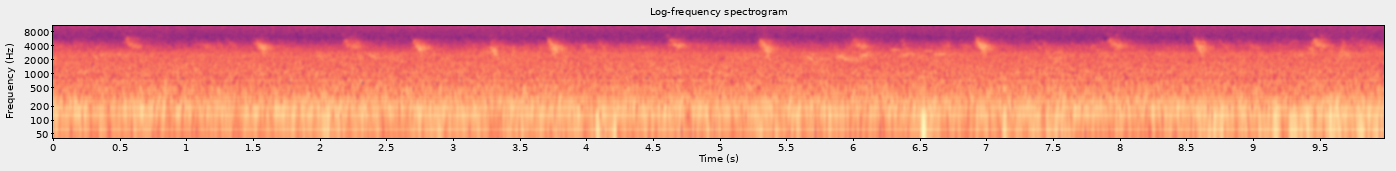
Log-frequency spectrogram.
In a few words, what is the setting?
park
